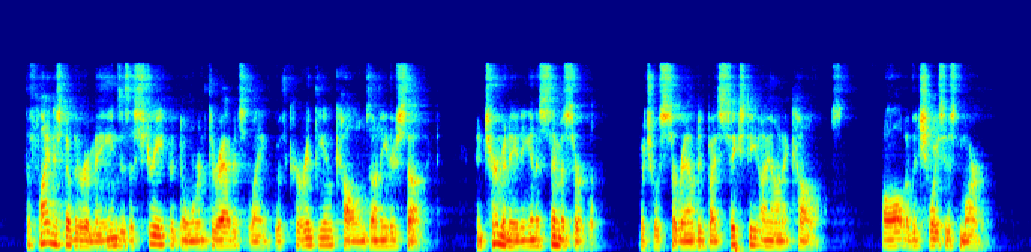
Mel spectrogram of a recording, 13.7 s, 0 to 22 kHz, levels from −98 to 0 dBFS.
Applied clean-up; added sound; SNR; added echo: neural mask model DeepFilterNet 3.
